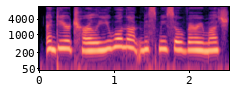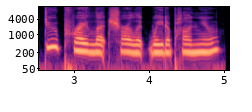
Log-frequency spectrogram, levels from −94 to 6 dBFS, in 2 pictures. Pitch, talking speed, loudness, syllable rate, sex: 255 Hz, 215 wpm, -16 LUFS, 4.8 syllables/s, female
